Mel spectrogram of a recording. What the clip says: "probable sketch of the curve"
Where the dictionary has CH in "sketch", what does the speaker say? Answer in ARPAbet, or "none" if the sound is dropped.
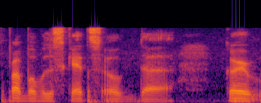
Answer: S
